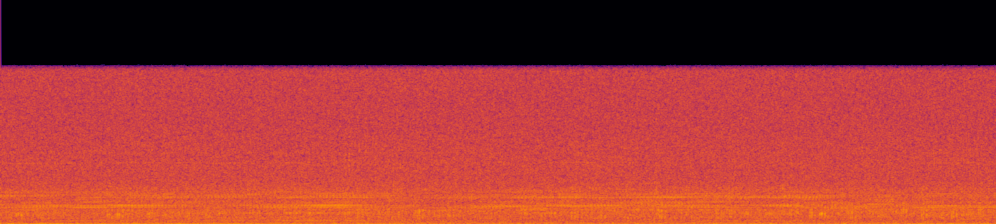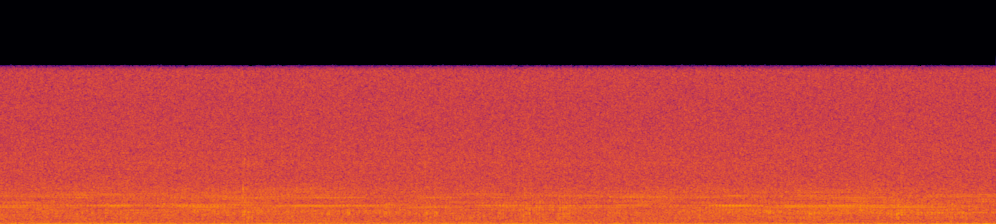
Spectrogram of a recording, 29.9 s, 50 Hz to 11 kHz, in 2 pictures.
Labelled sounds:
4.7	4.9	vessel noise, 0.90 to 1.0 kHz
25.7	26.0	vessel noise, 0.90 to 1.0 kHz

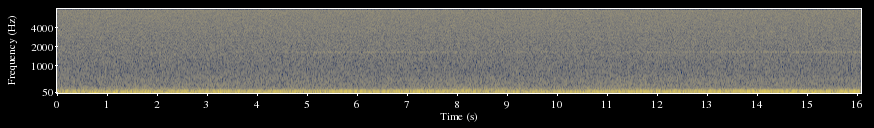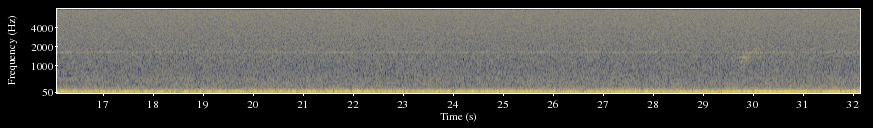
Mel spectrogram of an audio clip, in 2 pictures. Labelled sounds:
29.6	30.0	humpback whale, 1.2 to 1.7 kHz

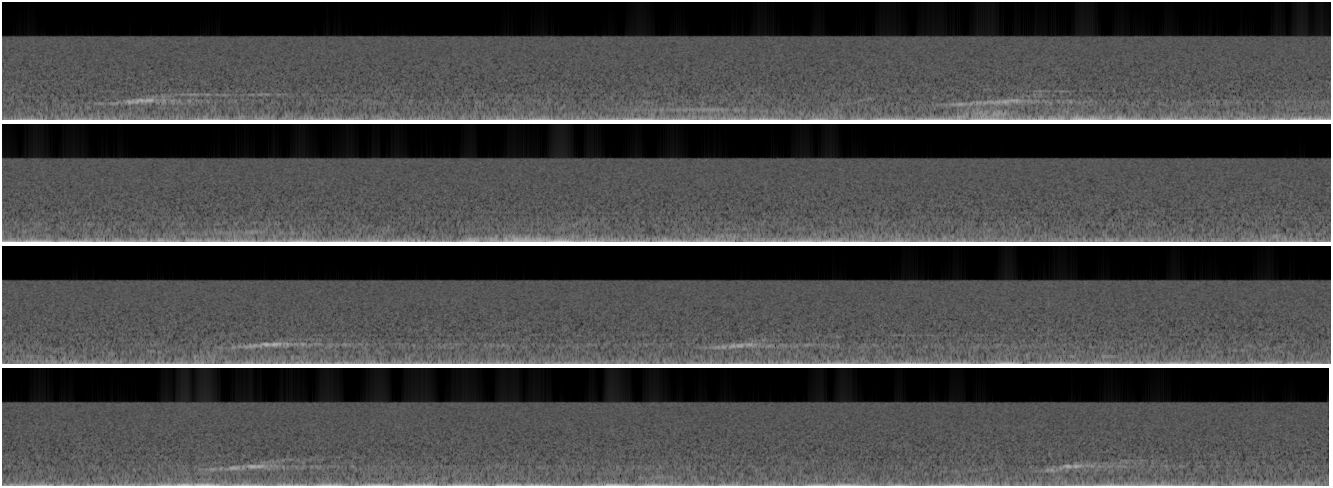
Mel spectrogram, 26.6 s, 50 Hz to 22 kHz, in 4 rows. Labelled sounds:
0.7	1.2	humpback whale, 0.80 to 0.93 kHz
21.2	21.5	humpback whale, 0.80 to 1.1 kHz

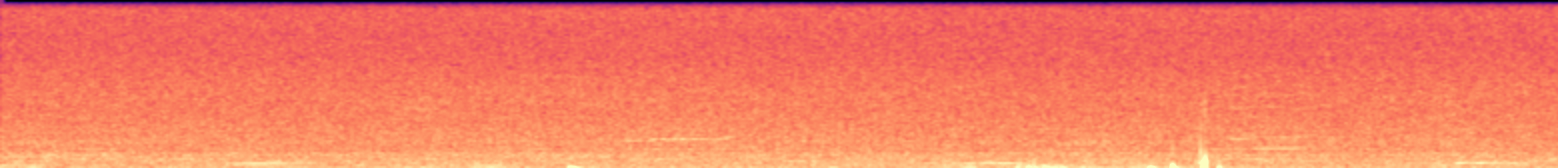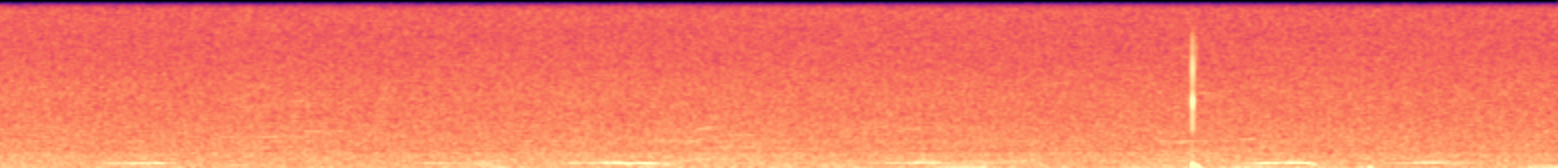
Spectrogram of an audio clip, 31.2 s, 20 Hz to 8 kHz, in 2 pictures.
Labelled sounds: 6.5	6.8	humpback whale, 1.3 to 1.5 kHz
12.3	13.0	humpback whale, 0.93 to 1.5 kHz
24.6	24.8	humpback whale, 1.8 to 2.0 kHz
27.2	27.5	humpback whale, 1.2 to 1.3 kHz

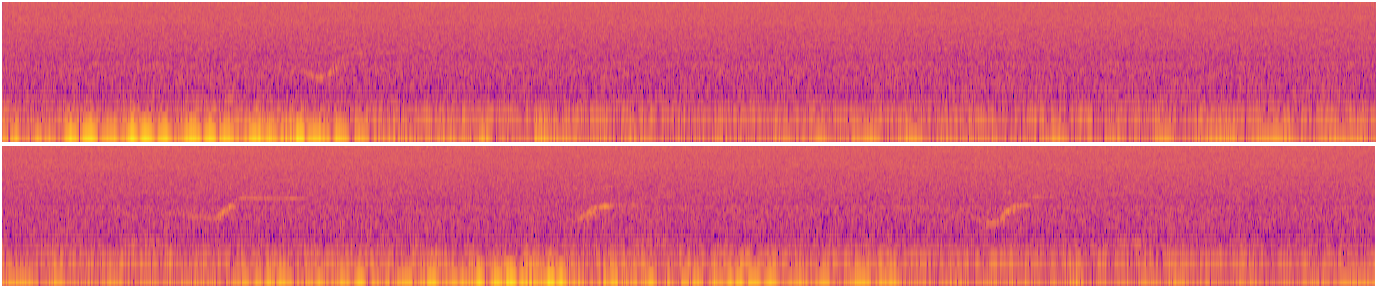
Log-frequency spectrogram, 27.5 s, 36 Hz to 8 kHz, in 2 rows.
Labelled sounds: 16.1	16.5	humpback whale, 0.93 to 1.1 kHz
19.7	20.0	humpback whale, 0.80 to 0.86 kHz

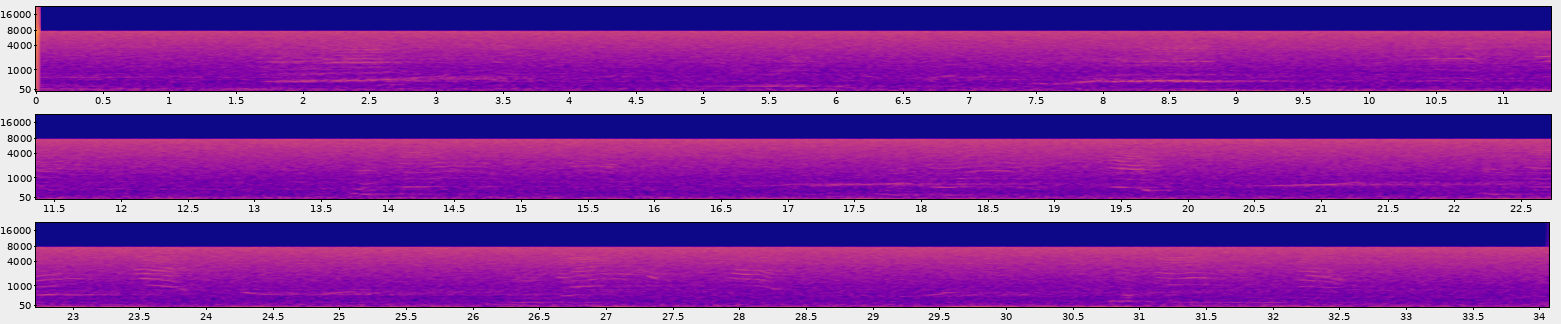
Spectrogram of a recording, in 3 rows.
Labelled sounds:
2.1	2.6	humpback whale, 1.5 to 1.7 kHz
10.4	10.8	humpback whale, 1.8 to 2.1 kHz
14.3	14.6	humpback whale, 1.9 to 2.1 kHz
18.3	18.7	humpback whale, 1.4 to 1.6 kHz
19.4	19.7	humpback whale, 1.6 to 1.9 kHz
22.5	23.9	humpback whale, 0.80 to 2.8 kHz
26.7	27.2	humpback whale, 0.80 to 2.1 kHz
27.9	28.2	humpback whale, 1.9 to 2.7 kHz
31.1	31.6	humpback whale, 1.5 to 2.3 kHz

